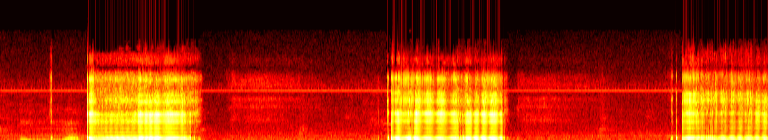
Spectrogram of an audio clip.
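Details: Snoring during sleep: loud, vibrating, tonal snores roughly every three seconds, each lasting about a second, with quiet pauses between.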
